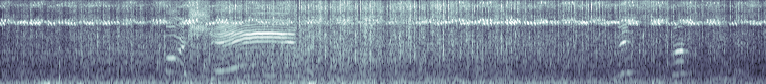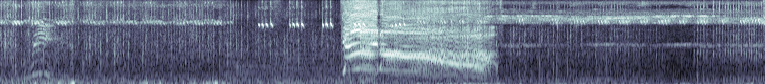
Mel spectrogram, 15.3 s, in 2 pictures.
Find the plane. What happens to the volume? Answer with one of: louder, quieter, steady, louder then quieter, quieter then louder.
quieter.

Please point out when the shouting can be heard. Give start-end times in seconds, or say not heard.
1.6-3.2, 6.2-8.4, 11.1-12.7.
